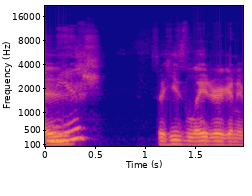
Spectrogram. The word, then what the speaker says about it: Jumièges: Jumièges. Jumièges. Jumièges.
